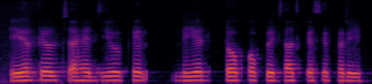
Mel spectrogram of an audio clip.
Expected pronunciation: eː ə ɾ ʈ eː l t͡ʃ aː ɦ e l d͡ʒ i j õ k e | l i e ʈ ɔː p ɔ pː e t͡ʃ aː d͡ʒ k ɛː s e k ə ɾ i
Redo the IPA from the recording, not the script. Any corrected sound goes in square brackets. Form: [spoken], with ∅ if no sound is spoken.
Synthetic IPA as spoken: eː ə ɾ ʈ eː l t͡ʃ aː ɦ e [∅] d͡ʒ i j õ k e | l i e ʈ ɔː p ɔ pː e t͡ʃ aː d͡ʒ k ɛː s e k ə ɾ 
